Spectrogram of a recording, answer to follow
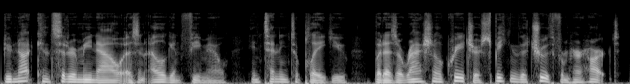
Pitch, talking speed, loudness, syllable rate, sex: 105 Hz, 230 wpm, -18 LUFS, 6.8 syllables/s, male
